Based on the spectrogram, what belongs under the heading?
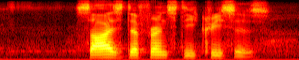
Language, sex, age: English, male, 18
